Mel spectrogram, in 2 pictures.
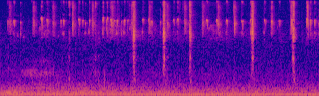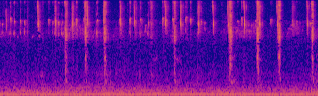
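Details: Backyard grey and red squirrels give a stream of sharp, high squeaky chirps, some single and some in quick clusters, with a constant low hum beneath.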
